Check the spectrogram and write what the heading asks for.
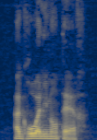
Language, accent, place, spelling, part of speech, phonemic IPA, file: French, France, Lyon, agro-alimentaire, adjective, /a.ɡʁo.a.li.mɑ̃.tɛʁ/, LL-Q150 (fra)-agro-alimentaire.wav
- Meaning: Pre-1990 spelling of agroalimentaire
